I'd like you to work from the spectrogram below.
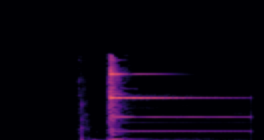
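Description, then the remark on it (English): A single bright bell ding, struck once as a spoiler warning after a couple of faint clicks, its clear metallic tone ringing out and fading over about a second. No voices. “We can talk about spoilers right here. Yeah, let's hit the bell here.”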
